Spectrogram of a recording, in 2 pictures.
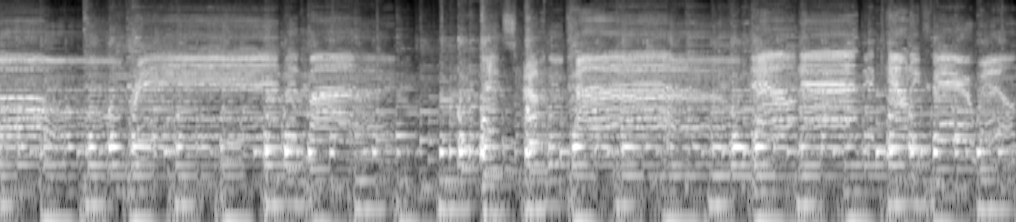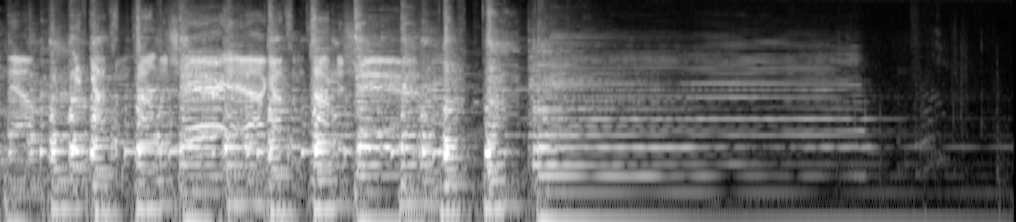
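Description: Bluegrass band of acoustic guitar, upright bass, fiddle and banjo playing an instrumental passage with no singing. It ends on a final chord about fifteen seconds in that rings out and fades away.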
